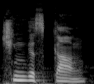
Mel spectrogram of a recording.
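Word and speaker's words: Genghis Khan: would like to present genas Khan which I believe the closer pronunciation is something like chingas gang something it's in that territory I've heard it pronounced correctly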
